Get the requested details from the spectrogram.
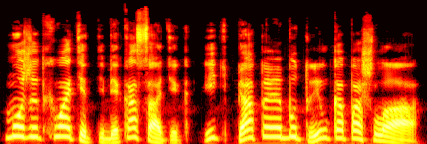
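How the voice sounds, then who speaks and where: A man voicing a fussy, fawning old grandfather who talks in a high, sing-song, wheedling way. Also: huge pitch swings, measured pace, darkish tone, no echo, clean studio sound, heavily acted.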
